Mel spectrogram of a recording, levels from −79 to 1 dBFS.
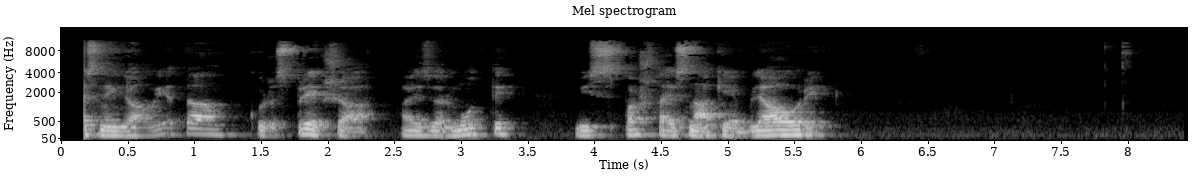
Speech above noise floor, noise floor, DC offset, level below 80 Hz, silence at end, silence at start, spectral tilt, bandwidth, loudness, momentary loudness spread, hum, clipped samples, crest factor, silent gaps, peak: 39 dB; -60 dBFS; under 0.1%; -54 dBFS; 2.65 s; 0.15 s; -6 dB/octave; 11.5 kHz; -22 LUFS; 12 LU; none; under 0.1%; 20 dB; none; -4 dBFS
